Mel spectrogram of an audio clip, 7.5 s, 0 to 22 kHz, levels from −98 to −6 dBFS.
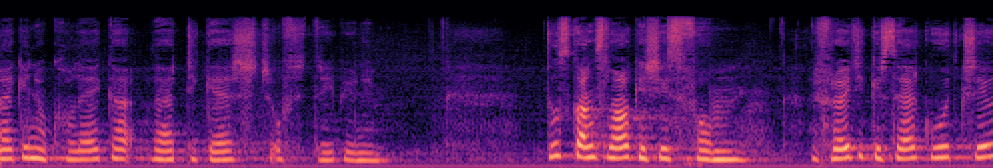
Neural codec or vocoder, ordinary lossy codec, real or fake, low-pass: none; AAC, 64 kbps; real; 14.4 kHz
